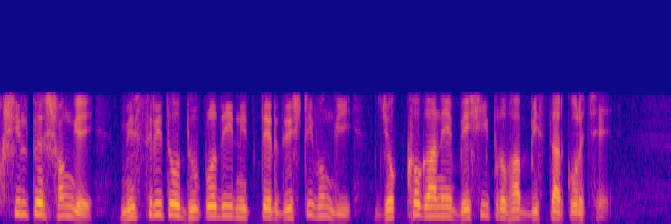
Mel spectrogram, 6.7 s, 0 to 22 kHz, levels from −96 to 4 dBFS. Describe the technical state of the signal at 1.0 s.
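At 1.0 s the audio is intact, with the speech carried cleanly through G.711 telephone coding and its band topping out below about 3.8 kHz.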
